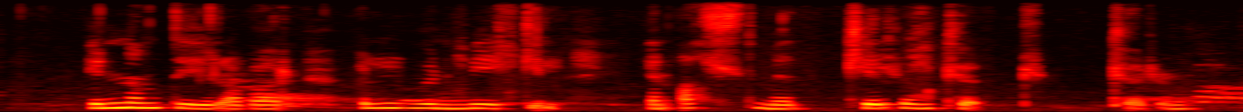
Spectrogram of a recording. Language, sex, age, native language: Icelandic, female, 11, Icelandic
